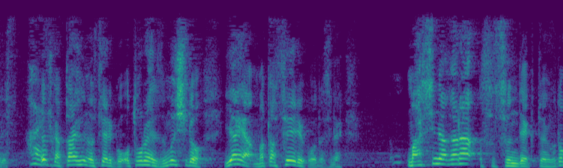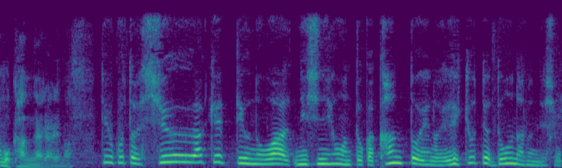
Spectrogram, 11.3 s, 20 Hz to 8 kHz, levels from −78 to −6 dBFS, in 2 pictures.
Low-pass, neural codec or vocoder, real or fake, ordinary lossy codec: 7.2 kHz; none; real; none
